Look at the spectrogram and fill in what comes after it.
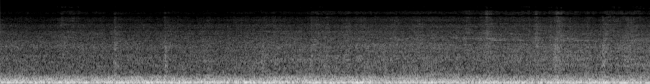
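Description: Train hauled by a D19E diesel-electric locomotive running by with a steady low rumble, a few faint clicks over it.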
